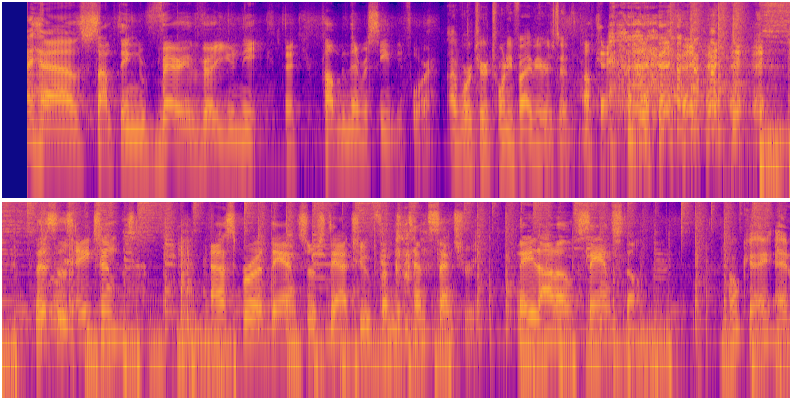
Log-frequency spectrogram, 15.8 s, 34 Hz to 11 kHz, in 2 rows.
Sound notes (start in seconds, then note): 6.0 laughter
